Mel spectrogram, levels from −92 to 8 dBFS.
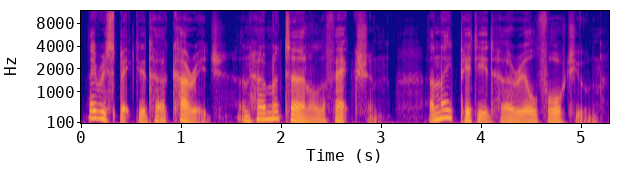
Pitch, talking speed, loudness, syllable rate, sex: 135 Hz, 160 wpm, -19 LUFS, 5.6 syllables/s, male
